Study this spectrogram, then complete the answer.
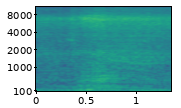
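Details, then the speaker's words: BMW M62TU V8 running after timing chain guide replacement, with dual exhaust; deep, even rumble with a smooth steady beat and a light rev, no ticking or rattle, runs good. "If you're wondering why that sounds nice, it's a nice sounding BMW."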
